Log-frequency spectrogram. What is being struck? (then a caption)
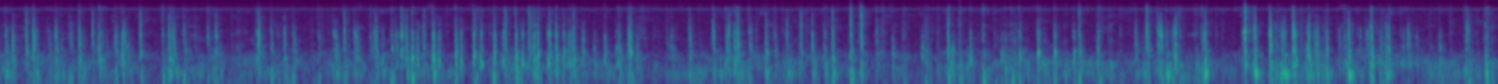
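Glossy plastic candy bag of gummies. Fingertips and nails tap rapidly on the front of a full, glossy plastic Trolli gummy worm candy bag held in one hand. The result is a steady, quiet stream of short, dry, crinkly clicks that stop instantly with no ring, with a few sharper, brighter taps standing out along the way.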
